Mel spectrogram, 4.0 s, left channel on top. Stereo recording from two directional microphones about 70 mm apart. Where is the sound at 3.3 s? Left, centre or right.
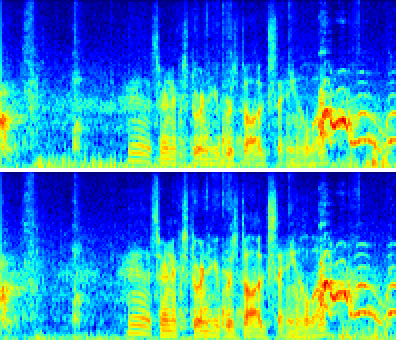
Centre.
